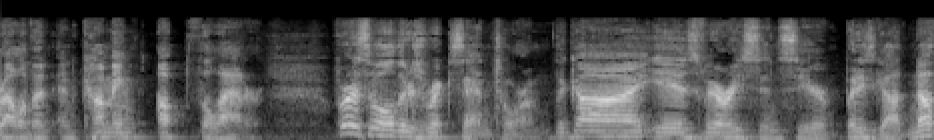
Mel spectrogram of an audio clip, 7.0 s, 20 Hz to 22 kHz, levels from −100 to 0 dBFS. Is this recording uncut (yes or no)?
yes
